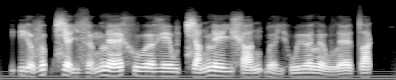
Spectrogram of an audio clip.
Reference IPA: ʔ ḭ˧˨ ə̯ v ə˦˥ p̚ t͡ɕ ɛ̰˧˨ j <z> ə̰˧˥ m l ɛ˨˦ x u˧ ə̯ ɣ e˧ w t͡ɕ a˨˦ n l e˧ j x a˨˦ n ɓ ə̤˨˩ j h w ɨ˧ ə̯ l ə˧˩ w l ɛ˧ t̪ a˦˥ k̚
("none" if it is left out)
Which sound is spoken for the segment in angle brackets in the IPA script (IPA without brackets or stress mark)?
z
